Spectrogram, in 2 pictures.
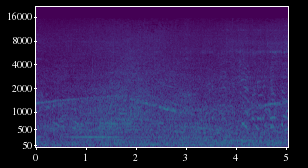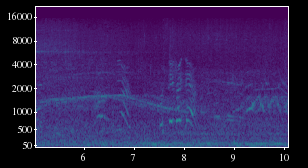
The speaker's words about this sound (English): Here we go. Long line of cars here.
